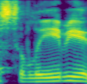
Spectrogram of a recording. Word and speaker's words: Saleebey: Billy Samoa Salibi, and you can correct me, Billy, if I'm pronouncing your name wrong. – That's impressive. You got it, man.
